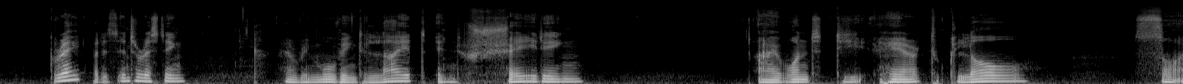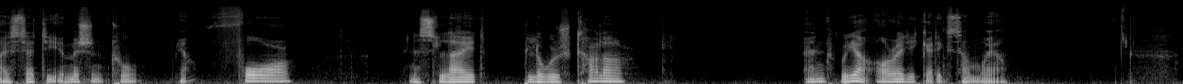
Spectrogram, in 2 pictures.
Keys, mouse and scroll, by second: 0.8 click, 2.0 click, 2.5 x, 3.4 click, 3.4 x, 4.3 click, 5.0 click, 6.3 click, 7.1 click, 8.3 click, 9.4 middle click, 9.8 middle click, 11.3 middle click, 11.9 click, 12.5 KP_4, 12.6 Return, 13.9 Return, 13.9 click, 14.9-15.3 drag, 16.1-17.0 drag, 17.3-17.8 middle drag, 18.5 F12, 21.4 click, 22.8 click, 23.3 click.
